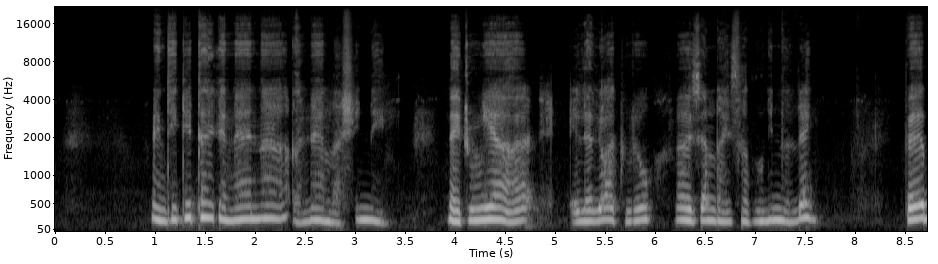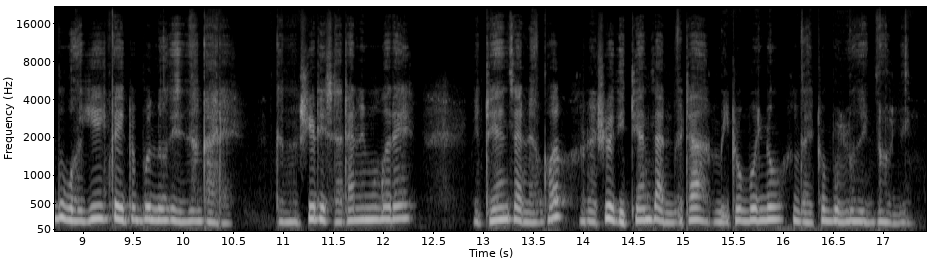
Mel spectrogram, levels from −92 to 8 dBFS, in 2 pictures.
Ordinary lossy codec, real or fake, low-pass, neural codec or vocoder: none; fake; none; codec, 44.1 kHz, 1.7 kbps, Pupu-Codec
